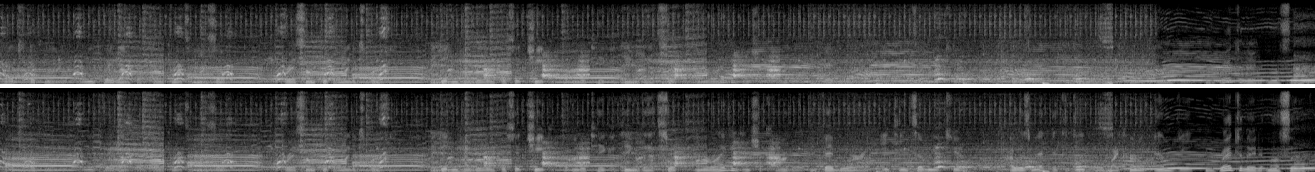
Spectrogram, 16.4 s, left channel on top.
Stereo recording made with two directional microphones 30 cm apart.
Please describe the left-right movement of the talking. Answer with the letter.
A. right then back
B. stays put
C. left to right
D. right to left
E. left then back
C.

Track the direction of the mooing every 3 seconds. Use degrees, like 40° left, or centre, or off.
30° right, 10° left, 40° left, 60° left, 70° left, 70° left.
